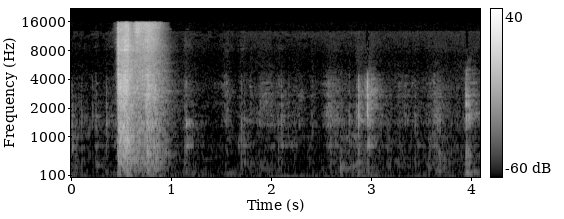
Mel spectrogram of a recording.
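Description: A short hiss of air, about half a second, escaping from a bicycle tyre valve as the electric pump's hose is unscrewed from it, costing the tyre about 2 psi.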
